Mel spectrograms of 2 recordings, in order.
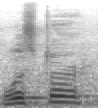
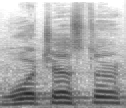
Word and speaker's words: Worcester: right so I understand that Worcester is pronounce Worcester not Worchester in that Leominster is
